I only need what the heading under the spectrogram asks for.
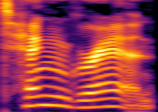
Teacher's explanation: lips so to go from the alveolar Ridge to the lips it's much easier for your mouth to just swap that n Sound for an m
